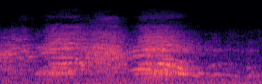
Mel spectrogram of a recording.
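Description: A live audience at an outdoor Sundanese religious sermon in Kuningan, West Java, lets out a loud unified shout on cue, two swelling bursts of massed voices close together.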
